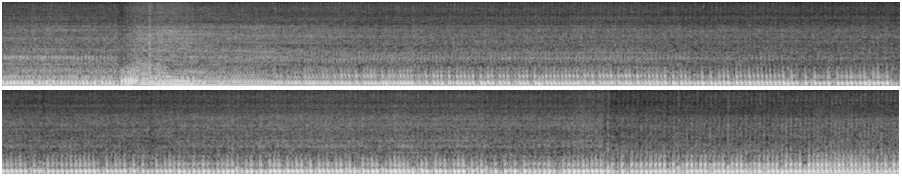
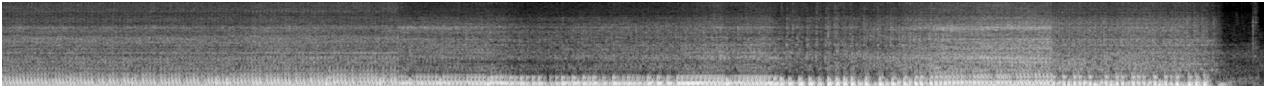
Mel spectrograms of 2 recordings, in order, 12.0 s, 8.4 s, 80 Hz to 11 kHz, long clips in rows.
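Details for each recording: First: Yamaha YZ450F single-cylinder four-stroke after carburetor cleaning, oil change and hot-start troubleshooting: idles steadily, revs up cleanly and drops back evenly with no misses or popping. Normal running and revving. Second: Yamaha YZ450F single-cylinder four-stroke after carburetor cleaning: fast, busy idle with some clatter, well above a normal tickover, then cuts off. Rider notes it runs at quite high revs; high idle speed.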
